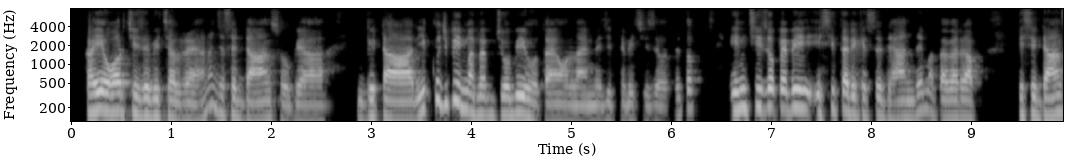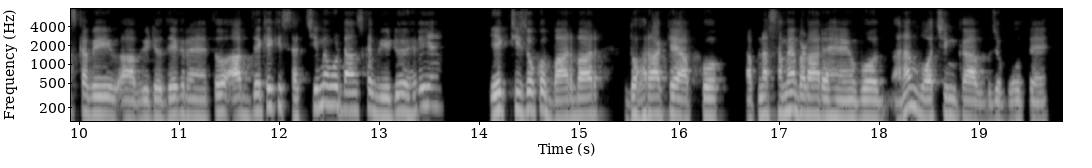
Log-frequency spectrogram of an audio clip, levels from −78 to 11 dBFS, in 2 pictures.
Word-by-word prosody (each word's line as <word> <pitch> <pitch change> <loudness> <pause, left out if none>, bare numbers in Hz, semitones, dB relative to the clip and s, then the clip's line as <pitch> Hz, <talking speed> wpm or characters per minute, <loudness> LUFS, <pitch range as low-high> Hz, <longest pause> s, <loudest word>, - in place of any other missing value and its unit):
कई 170 +3 +6
और 170 0 +6
चीज़ें 155 -4 0
भी 140 - 0
चल 130 -2 -1
रहे 120 0 -2
हैं। 115 - -4
है - - -6
ना? 220 - -6
जैसे 150 -5 -4
डांस 125 0 -1
हो 110 - -5
गया, 110 0 -3 0.6
गिटार, 130 -2 +4
ये - - +2
कुछ 250 +4 -2
भी 255 -1 +3
मतलब 155 -3 0
जो 150 -1 +1
भी 160 +2 +3
होता 120 -4 -1
है 115 - -1
ऑनलाइन 110 -1 -4
में, 110 0 -7
जितने 115 0 -12
भी 115 - -7
चीज़ें 110 -1 -12
होती 105 +6 -12
हैं। 170 +6 -6
तो 190 0 -23 0.3
इन 195 +3 +3
चीज़ों 205 0 +3
पे 195 - +3
भी 200 +1 +5 0.2
इसी 155 +5 -7
तरीक़े 155 -3 +1
से 145 +2 -4
ध्यान 130 0 -3
दें। 165 - -3
मतलब 170 -6 -7
अगर 135 +1 0
आप 130 0 -1 0.4
किसी 150 +1 -3
डांस 150 +2 +2
का 165 - 0
भी 150 0 +1
अ, 130 -2 +1
वीडियो 130 +1 -2
देख 145 +3 -1
रहे 140 -2 -2
हैं, 135 0 -3
तो 160 - +3
आप 145 -1 +3
देखें 165 +5 +1
कि 210 - -5
सच्ची 140 -1 -4
में 230 +2 +1
वो 225 - +2
डांस 175 0 +1
का 185 - 0
वीडियो 150 +1 -1
है 165 +6 -1
या 210 -1 -4 0.6
एक 175 -1 0
चीज़ों 180 0 +1
को 185 0 +1
बार-बार 145 +3 +3 0.2
दोहरा 150 0 +3
के - - +4
आपको 135 +2 0 0.3
अपना 150 +3 +1
समय 170 +3 +3
बढ़ा 150 -2 +4
रहे 140 -1 +1
हैं 130 0 0
वो, 135 0 +2 0.2
है - - -3
ना? - - +4
वॉचिंग 140 -6 -1
का 130 -1 +3
जो 130 +1 -5
बोलते 125 +1 -6
हैं 120 0 -5
145 Hz, 250 wpm, -19 LUFS, 130-165 Hz, 0.6 s, कई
